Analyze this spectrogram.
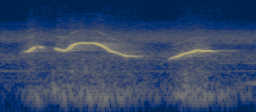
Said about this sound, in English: As you do this, … whistles.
